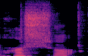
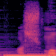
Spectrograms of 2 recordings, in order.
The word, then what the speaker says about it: ভস্ম: ইত্যাদি ঠিক তেমনি ভাবে ভস্ম শব্দটার উচ্চারণ কিন্তু ভস কেউ আবার ভস্ম বলবেন না ভস্ম তেমনি ভাবে ভাস্কর মনস্ক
